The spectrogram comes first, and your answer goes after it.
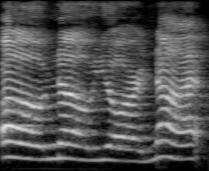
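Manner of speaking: loud troll thunder; troll refusing the biggest goat, thundering. Acted. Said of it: "thundered the troll".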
